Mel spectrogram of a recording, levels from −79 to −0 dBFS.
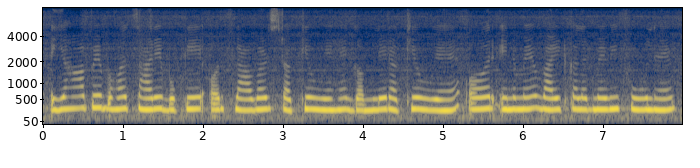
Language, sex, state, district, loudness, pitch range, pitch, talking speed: Hindi, female, Jharkhand, Jamtara, -11 LUFS, 260-280 Hz, 270 Hz, 165 wpm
